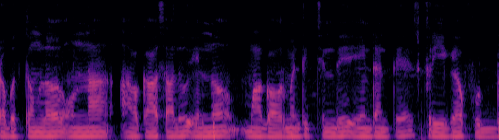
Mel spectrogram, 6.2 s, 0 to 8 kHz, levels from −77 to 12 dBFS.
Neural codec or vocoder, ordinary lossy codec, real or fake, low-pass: none; none; real; none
